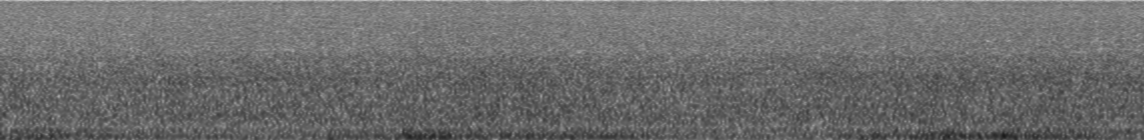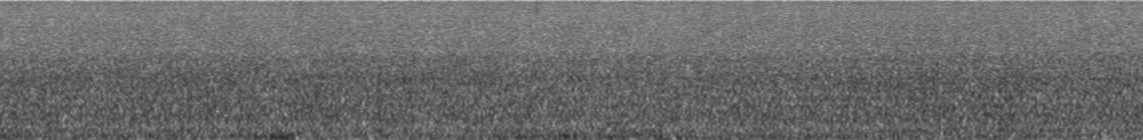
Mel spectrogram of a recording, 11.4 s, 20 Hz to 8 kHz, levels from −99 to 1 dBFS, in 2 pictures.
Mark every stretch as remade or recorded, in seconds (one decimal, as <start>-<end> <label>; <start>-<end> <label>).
0.0-0.9 recorded; 0.9-2.1 remade; 2.1-3.8 recorded; 3.8-8.2 remade; 8.2-8.6 recorded; 8.6-9.3 remade; 9.3-10.7 recorded; 10.7-11.4 remade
